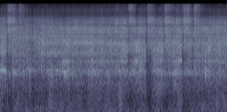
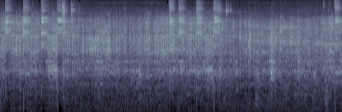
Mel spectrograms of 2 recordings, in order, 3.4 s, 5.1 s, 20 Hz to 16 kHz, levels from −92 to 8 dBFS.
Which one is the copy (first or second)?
first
